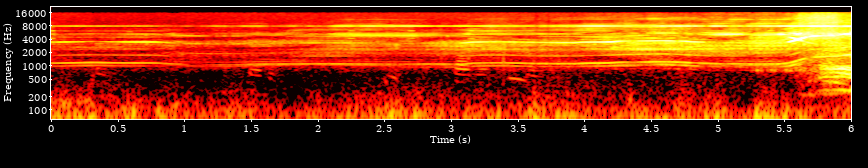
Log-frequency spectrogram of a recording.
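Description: Electric radio-controlled model plane's motor and propeller whining steadily, rising in pitch near the end as the plane comes in low. Wind rumble on the microphone runs underneath.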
